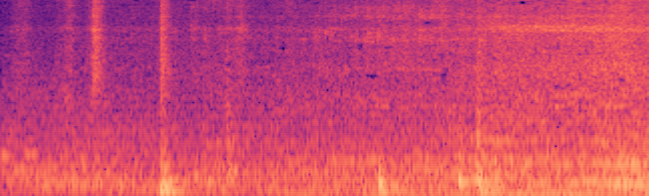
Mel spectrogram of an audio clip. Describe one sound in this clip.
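Wooden knocks sound as a rattan chair frame is moved.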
